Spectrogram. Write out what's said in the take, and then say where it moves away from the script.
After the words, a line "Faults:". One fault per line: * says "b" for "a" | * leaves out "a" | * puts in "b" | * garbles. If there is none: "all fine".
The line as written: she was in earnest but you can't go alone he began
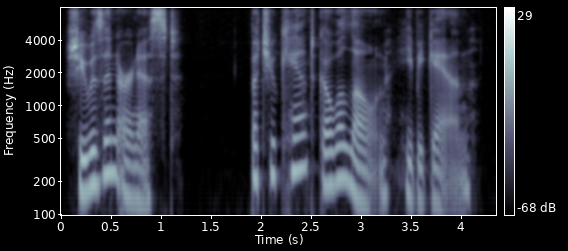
she was in earnest but you can't go alone he began
Faults:
all fine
